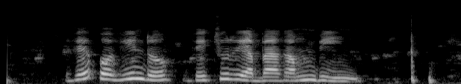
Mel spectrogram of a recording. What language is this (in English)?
Taita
